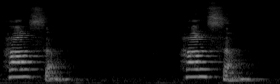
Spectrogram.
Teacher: D is dropped when we say this word.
